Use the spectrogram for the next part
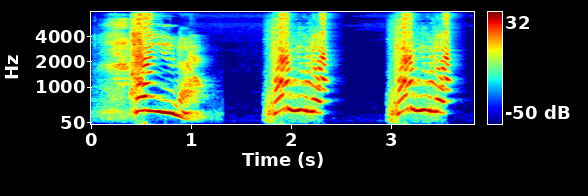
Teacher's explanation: that with a hand gesture how do how do you know a little bit of stress on a question word that's really typical to have the question word be stressed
